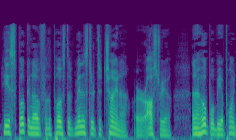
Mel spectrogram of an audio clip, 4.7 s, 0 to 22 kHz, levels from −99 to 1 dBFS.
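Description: On listening, nothing in the recording stood out as a technical problem.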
